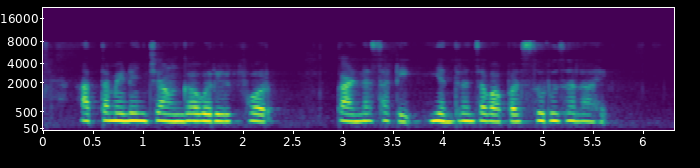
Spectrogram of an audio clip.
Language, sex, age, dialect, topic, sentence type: Marathi, female, 31-35, Standard Marathi, agriculture, statement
